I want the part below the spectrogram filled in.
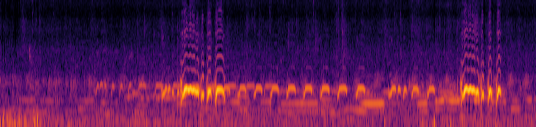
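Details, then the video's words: Local zebra dove used to lure and rouse doves. Two loud cooing bursts of quick stuttered notes are separated by a long, soft, purring run of repeated coo notes from another dove in the background. "Masteran pancingan perkutut lokal alam suara istimewa besar"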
